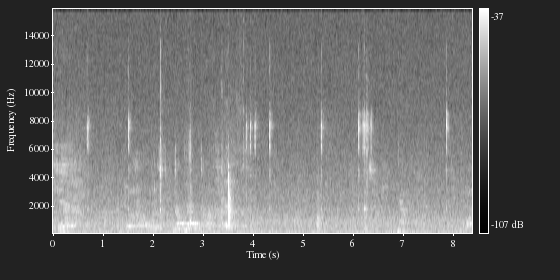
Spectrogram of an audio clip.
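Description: Near silence: room tone with faint, scattered small clicks, one a little sharper about halfway through.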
